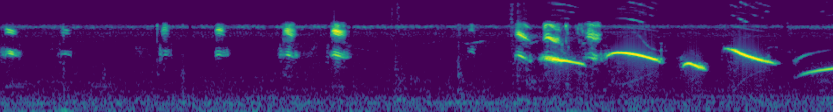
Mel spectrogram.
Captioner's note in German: trinca ferro cantando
